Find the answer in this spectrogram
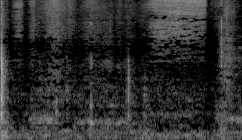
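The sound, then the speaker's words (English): Marker or chalk rubbing and scratching across a board as an equilateral triangle is drawn: a few faint, scratchy strokes, then one longer sustained stroke near the end. “I'm trying here really hard to draw an equilateral triangle”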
